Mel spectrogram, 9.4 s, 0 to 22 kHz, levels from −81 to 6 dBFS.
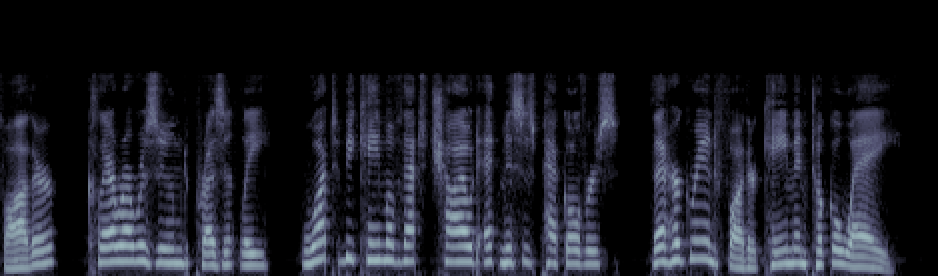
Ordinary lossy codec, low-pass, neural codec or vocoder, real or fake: AAC, 48 kbps; 7.2 kHz; none; real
